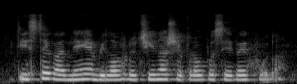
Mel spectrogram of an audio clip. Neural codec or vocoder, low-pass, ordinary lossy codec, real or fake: autoencoder, 48 kHz, 128 numbers a frame, DAC-VAE, trained on Japanese speech; 10.8 kHz; none; fake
